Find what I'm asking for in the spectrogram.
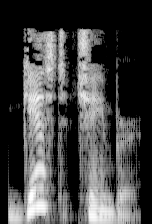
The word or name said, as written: guestchamber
